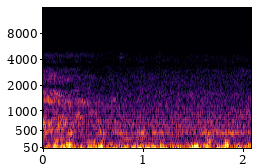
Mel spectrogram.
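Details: Wall fan after its bearings were replaced, running at good speed: soft, steady airy rumble with no grinding or rattle, the persistent noise gone.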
